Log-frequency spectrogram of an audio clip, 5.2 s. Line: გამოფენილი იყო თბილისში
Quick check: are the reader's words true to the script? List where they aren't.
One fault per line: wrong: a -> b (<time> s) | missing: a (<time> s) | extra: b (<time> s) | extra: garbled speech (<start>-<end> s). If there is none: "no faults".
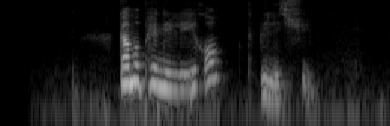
no faults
